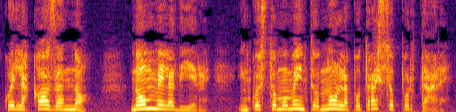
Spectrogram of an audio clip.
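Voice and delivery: put-on loud, furious young man; furious outburst. A narrator's reading. Laurie, hurt and jealous, to Jo: furious loud outburst. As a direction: lash out at her before she can speak. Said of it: "esclamò furente".

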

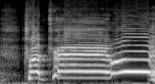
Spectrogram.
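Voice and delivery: very high, loud whoop of a trucker; hollering trucker. Retold or imitated. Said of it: "He's like".

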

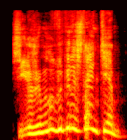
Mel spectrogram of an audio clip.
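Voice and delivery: fast, high-pitched shrieked order; scream. A narrator's reading. Queen screams at the bowing gardeners, fast and high. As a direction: shriek it quickly, demanding instant obedience. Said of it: "завопила королева".

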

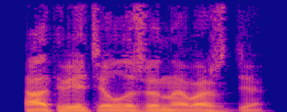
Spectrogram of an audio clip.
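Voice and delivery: ordinary delivery, nothing marked

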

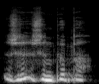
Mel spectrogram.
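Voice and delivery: very high, loud stammered protest; desperate stammer. A narrator's reading. Child gives up after vain attempts, desperate stammer. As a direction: stumble on the first word in distress.

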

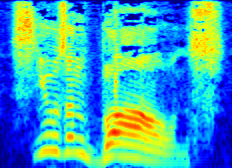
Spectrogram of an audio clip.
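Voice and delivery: very slow, loud cold drawl; stern roll call. Acted. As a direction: stretch the name out menacingly. Teacher calls roll.

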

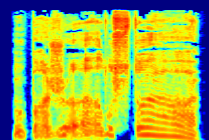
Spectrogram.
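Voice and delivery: high, slow whiny pleading; children pleading. A narrator's reading. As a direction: beg like little kids. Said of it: "их жалобные просьбы".

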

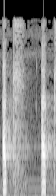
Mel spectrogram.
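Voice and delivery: "Ak" with a puff of breath released after the k; breathy k. Shown as a demonstration. Teacher showing the breathy kaf as in the call to prayer. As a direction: let air escape after the k in "Ak". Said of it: "keluar huruf hamasnya".

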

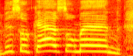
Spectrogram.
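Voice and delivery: very high mock yell, stretched at the end; imitated yelling. Man banging on the CEO's door, high mock yelling. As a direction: call out in a high-pitched hammed-up yell.

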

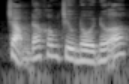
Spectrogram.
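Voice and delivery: ordinary delivery

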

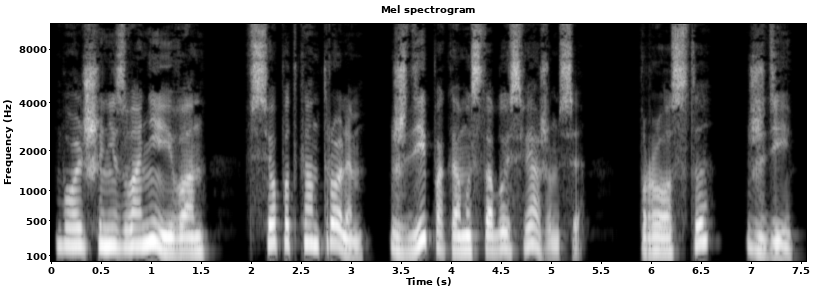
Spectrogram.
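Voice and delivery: high, insistent orders; firm woman on phone. A narrator's reading. Woman tells Иван to stop calling, high insistent voice. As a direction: order him firmly, slowing at the end.

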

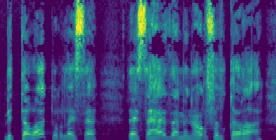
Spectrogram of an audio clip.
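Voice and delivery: ordinary talk

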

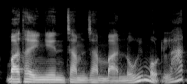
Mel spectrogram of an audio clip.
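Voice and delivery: plain reading voice

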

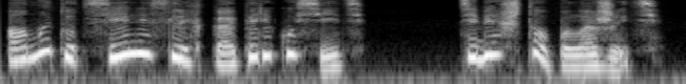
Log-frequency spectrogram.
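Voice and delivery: bright, high, happy chirp; joyful chirp. A narrator's reading. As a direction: chirp it out with delight. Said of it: "радостно прощебетала".

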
